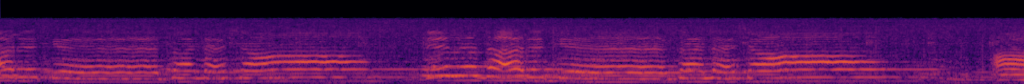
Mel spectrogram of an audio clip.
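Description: A woman singing a long, drawn-out melodic line of a Hindi film song, with a fresh phrase beginning about three seconds in.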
